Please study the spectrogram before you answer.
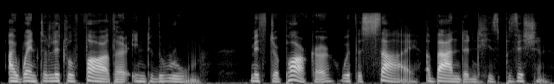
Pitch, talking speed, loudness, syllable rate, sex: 135 Hz, 175 wpm, -21 LUFS, 5.2 syllables/s, female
